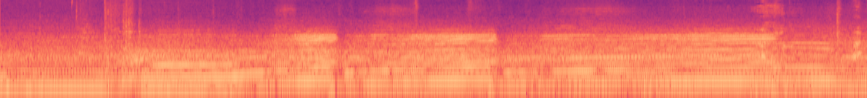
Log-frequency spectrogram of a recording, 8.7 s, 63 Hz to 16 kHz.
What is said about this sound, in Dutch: We hebben nu waterkoeling, 2 turbo's. Zal ik even launch control doen?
